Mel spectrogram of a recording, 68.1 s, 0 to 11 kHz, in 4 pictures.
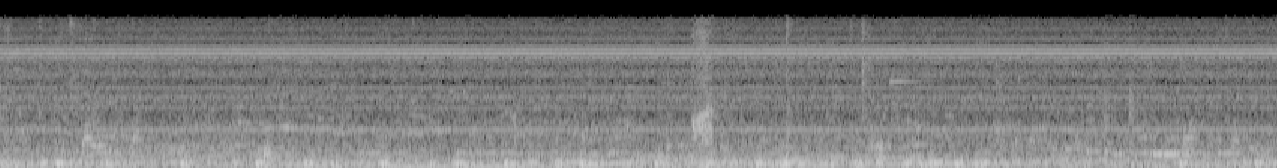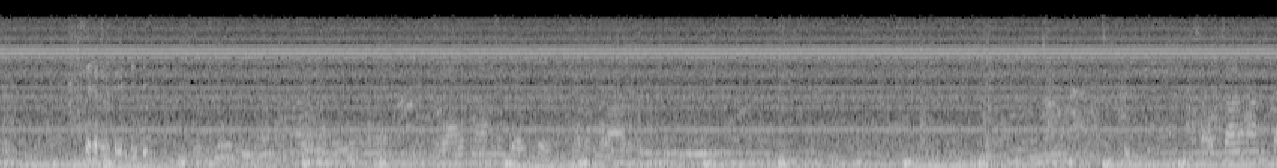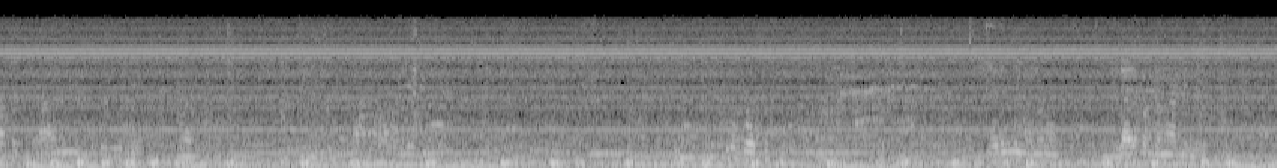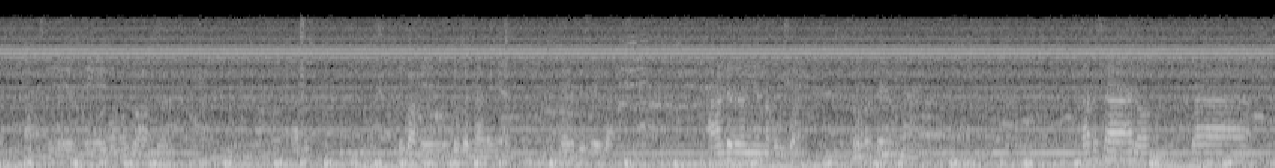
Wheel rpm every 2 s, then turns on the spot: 0, 0, 0, 0, 0, 0, 0, 0, 0, 0, 0, 0, 0, 0, 0, 0, 0, 0, 0, 0, 0, 0, 0, 0, 0, 0, 0, 0, 0, 0, 0, 0, 0, 0.
none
